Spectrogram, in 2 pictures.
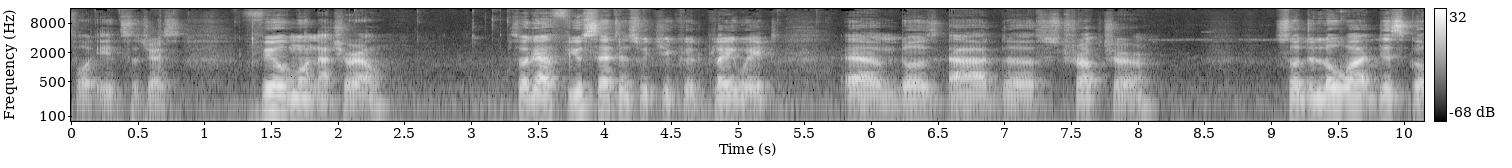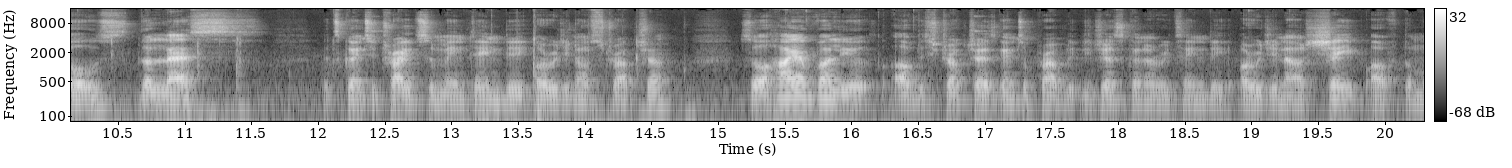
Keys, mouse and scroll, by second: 0.5 shift+space, 0.7 middle click, 1.3 KP_1, 1.7-2.1 scroll down 1, 2.1 middle click, 2.7-3.1 scroll up 2, 3.1 right click, 3.5 KP_1, 4.2-11.0 shift+middle drag, 11.0 shift+Left, 11.1 shift+space, 12.1-13.4 middle drag, 13.4 shift+space, 14.0 shift+Left, 15.4-18.5 drag, 18.9-20.2 middle drag.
